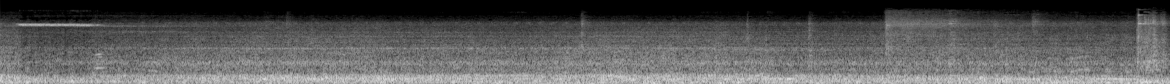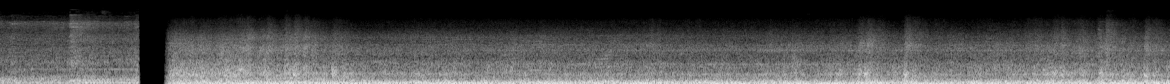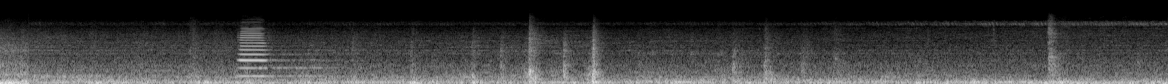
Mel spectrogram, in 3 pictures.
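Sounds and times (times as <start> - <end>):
train wheels rumbling: 0.0 - 35.0
train horn blast: 25.8 - 26.9.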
